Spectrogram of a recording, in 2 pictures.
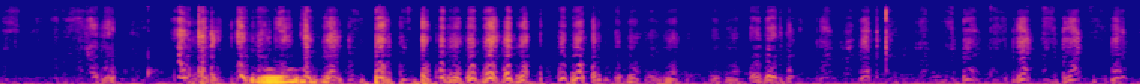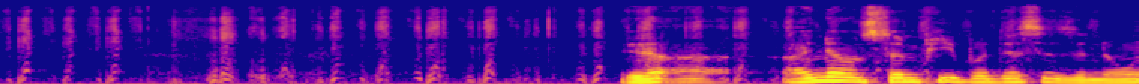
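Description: Fingers fiddle and tap on a small plastic object.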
